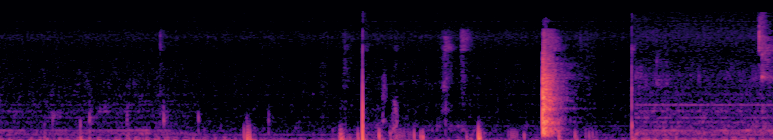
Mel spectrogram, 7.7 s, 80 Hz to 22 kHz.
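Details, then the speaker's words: 1997 Ford F-150 old lower ball joint removed: scattered sharp pops and clicks as it is worked by hand, loose and popping in and out, unlike the stiff new one. "This old one, you can hear it popping in and out."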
